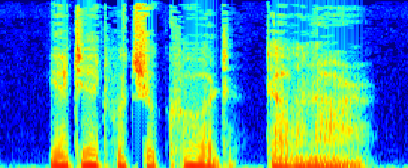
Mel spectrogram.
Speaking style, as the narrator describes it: she whispered after a time watching

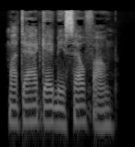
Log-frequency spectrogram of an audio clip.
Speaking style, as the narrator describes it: Anna says in that sweet voice of hers

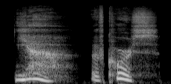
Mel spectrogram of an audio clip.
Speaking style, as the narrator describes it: Juliet says quietly

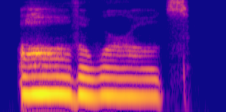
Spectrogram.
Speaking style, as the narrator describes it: she whispers

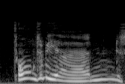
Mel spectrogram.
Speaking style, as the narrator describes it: said I cheerfully

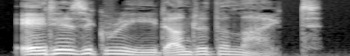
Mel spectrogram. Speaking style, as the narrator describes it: Zaida murmured

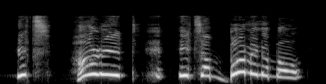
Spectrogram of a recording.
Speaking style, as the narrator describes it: she screamed

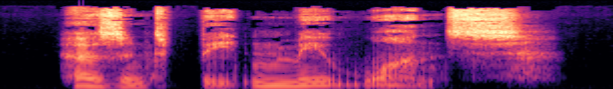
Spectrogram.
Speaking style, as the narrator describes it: he mumbles

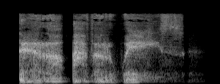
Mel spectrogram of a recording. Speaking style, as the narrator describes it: she whispered

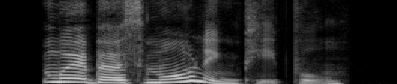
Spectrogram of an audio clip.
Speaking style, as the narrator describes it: Scarlet said, her voice bright

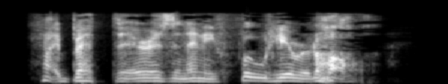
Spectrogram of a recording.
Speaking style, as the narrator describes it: Pickard laughed

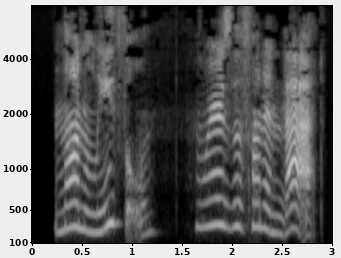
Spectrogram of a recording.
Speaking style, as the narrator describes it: Sebastian purred

